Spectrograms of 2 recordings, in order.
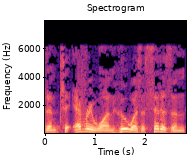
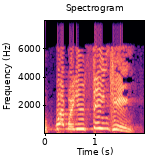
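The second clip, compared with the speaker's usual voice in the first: slow, much higher panicked cry; panicked disbelief; 7 dB louder, slower than usual. Retold or imitated. Centurion scolding the commander, high panicked disbelief. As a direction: stretch it out in horrified alarm. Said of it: "Equivalent to".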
